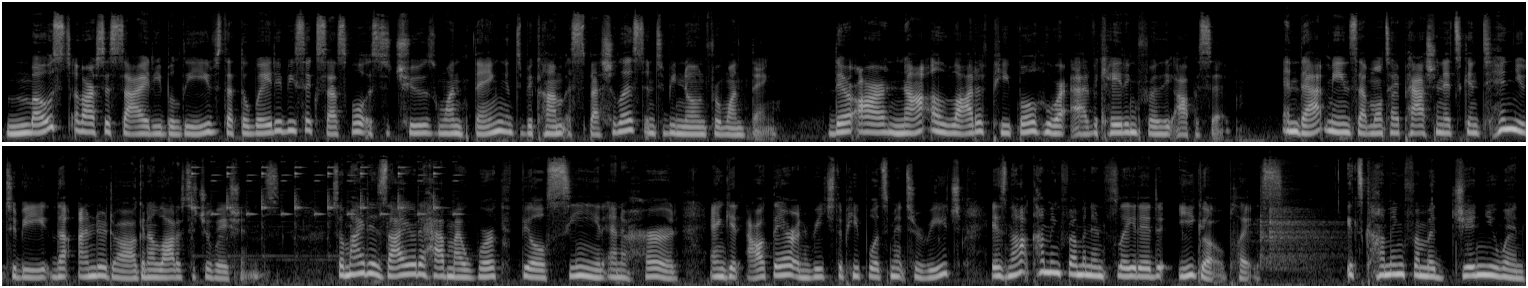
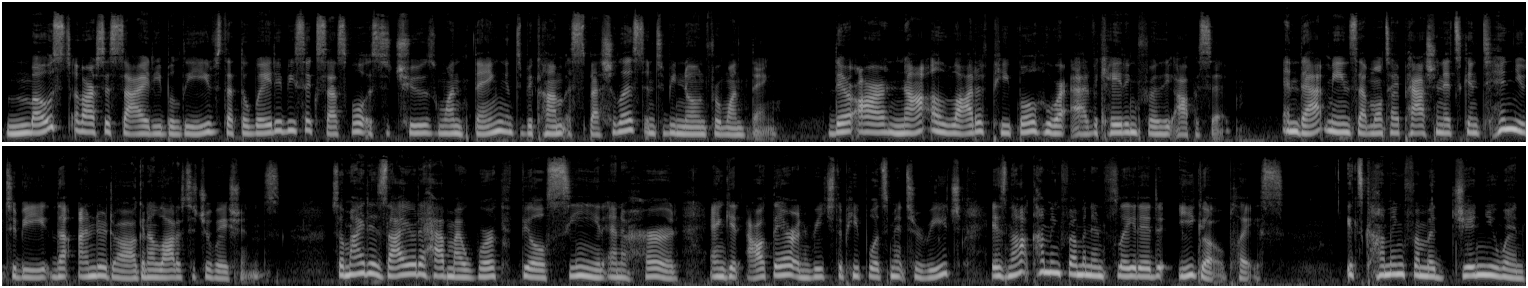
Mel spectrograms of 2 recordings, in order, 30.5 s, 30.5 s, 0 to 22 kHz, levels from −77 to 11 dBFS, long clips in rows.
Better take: second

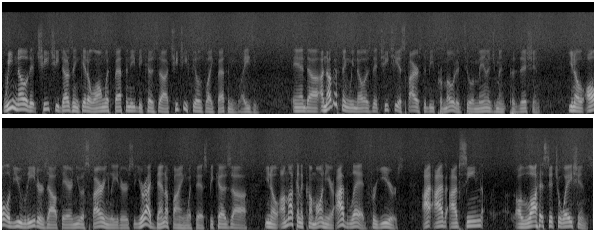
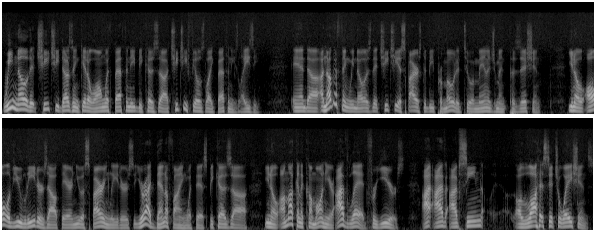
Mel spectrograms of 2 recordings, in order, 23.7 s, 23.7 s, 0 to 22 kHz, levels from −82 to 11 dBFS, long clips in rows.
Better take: second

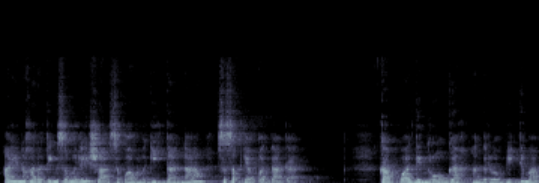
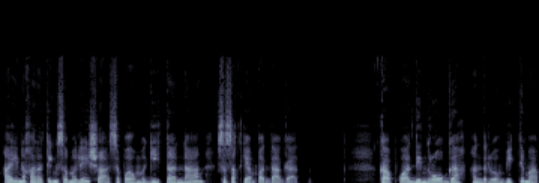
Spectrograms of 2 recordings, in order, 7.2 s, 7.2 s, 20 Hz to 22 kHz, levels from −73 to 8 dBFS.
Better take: second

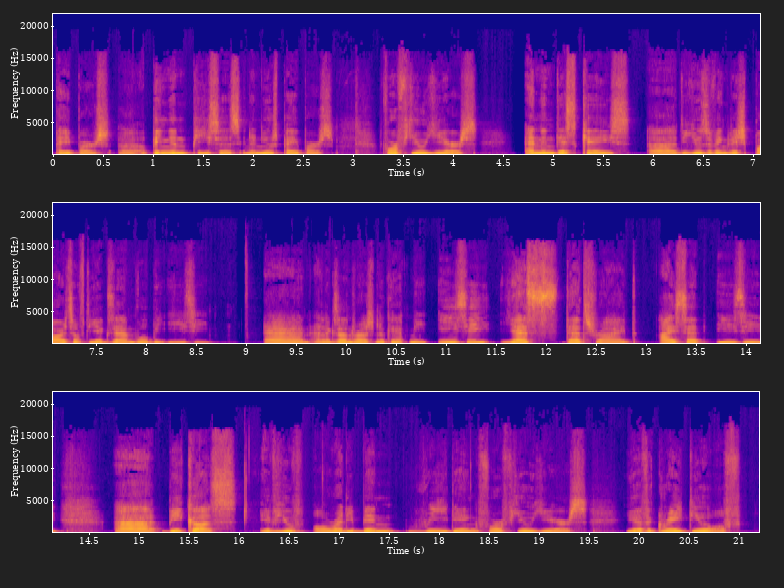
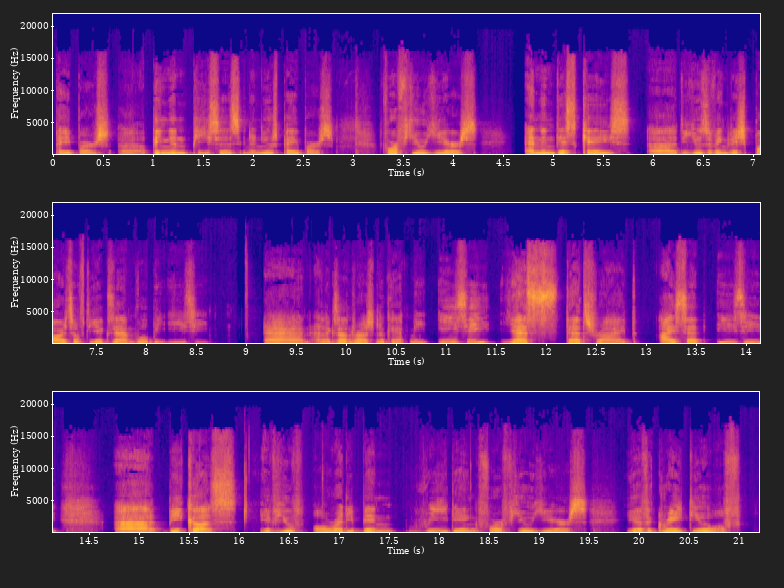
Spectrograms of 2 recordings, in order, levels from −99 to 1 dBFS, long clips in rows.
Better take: first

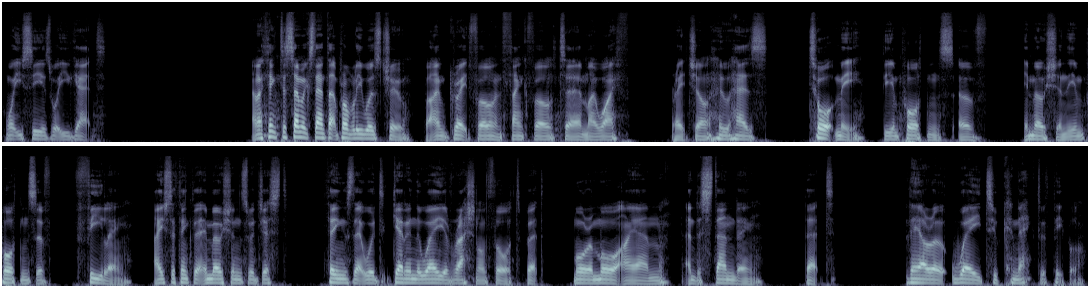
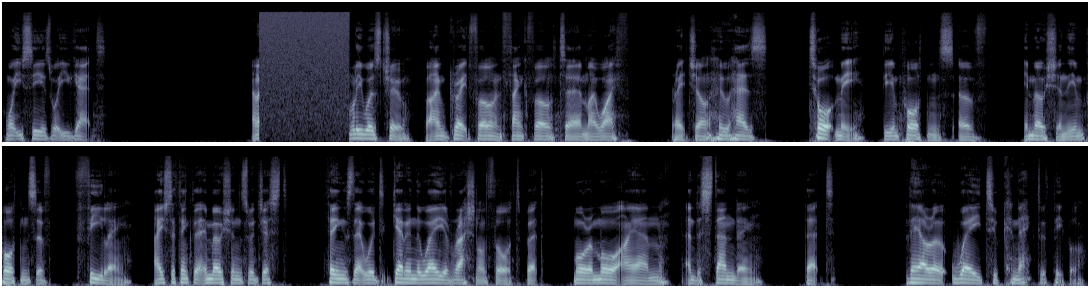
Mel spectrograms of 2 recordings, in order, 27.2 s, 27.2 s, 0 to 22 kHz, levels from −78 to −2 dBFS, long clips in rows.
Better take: first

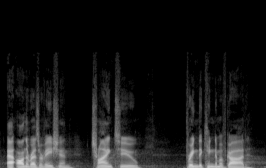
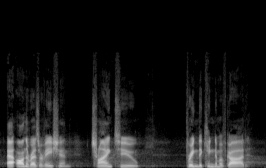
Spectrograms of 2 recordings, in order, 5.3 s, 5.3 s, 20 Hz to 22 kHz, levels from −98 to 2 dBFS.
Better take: first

